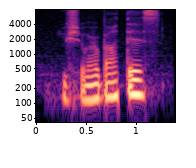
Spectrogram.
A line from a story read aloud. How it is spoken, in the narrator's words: asked softly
